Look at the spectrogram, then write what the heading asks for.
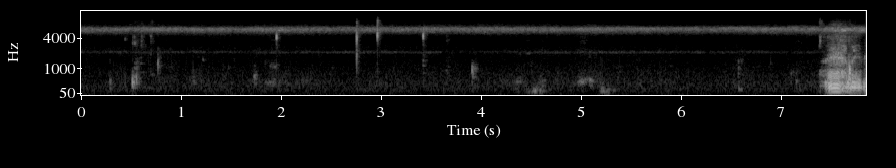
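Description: Nighttime insects chirp in a steady, continuous high trill along a pitch-dark trail, with a few faint clicks and rustles, and a brief louder rustle at the end; no talking.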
